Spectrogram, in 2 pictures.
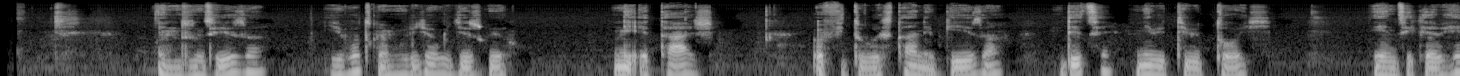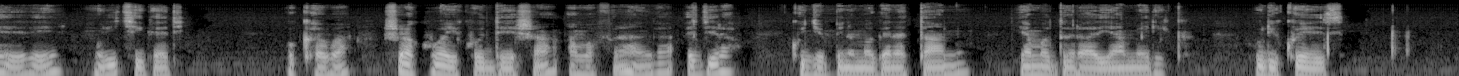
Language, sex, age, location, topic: Kinyarwanda, male, 18-24, Kigali, finance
